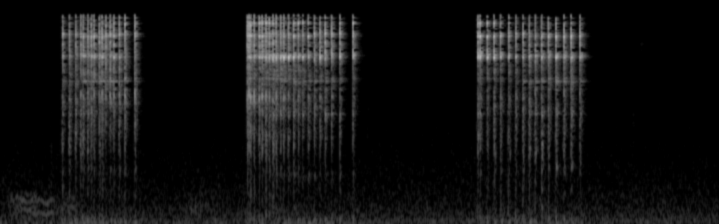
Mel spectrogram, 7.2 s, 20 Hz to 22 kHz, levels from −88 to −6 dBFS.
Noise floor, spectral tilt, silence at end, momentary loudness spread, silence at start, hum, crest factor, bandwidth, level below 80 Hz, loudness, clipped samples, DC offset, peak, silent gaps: -71 dBFS; 3.5 dB/octave; 1.35 s; 10 LU; 0.6 s; none; 28 dB; 17.5 kHz; -72 dBFS; -24 LUFS; under 0.1%; under 0.1%; -2 dBFS; none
